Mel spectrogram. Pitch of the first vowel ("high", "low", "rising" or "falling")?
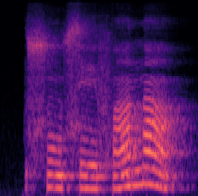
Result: low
